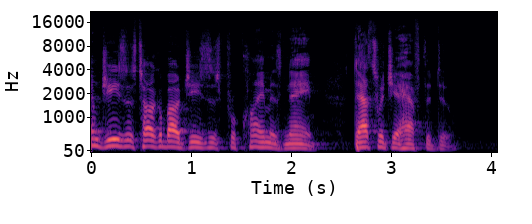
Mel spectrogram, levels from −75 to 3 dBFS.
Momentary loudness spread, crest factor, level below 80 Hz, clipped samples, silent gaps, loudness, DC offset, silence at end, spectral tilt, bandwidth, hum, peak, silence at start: 13 LU; 22 dB; -70 dBFS; under 0.1%; none; -30 LUFS; under 0.1%; 0.45 s; -5 dB/octave; 19.5 kHz; none; -8 dBFS; 0 s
